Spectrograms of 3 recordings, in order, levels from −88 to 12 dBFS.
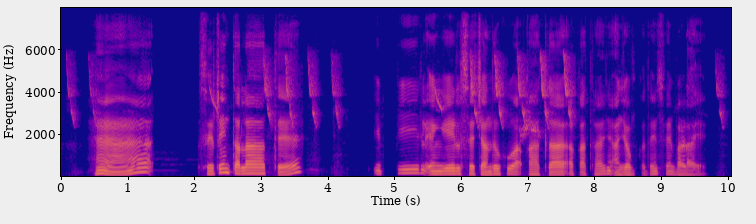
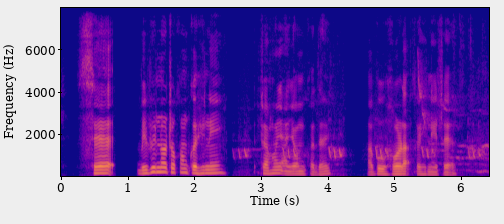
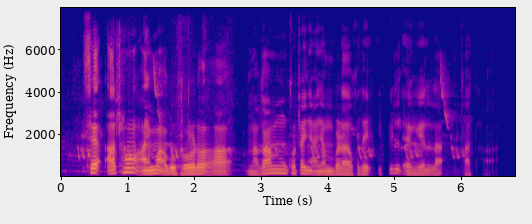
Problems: background sounds at intervals, background conversations at intervals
